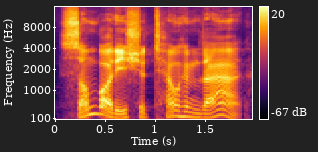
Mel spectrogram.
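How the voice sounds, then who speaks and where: A man's voice: a little high, big pitch swings, moderate pace, creaky, fairly bright tone, dry recording, clean studio sound, pitched above the performer's own voice, heavily acted. A man voicing a small, wisecracking, impatient raccoon with a sarcastic, punchy delivery in a storybook.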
